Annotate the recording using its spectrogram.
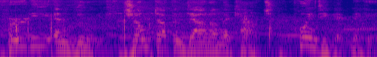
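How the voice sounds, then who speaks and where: A man narrating a scripted children's story in an expressive storytelling manner. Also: on the high side, normal speed. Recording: loud music behind narration. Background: music.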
